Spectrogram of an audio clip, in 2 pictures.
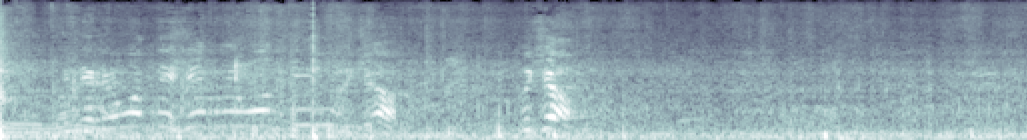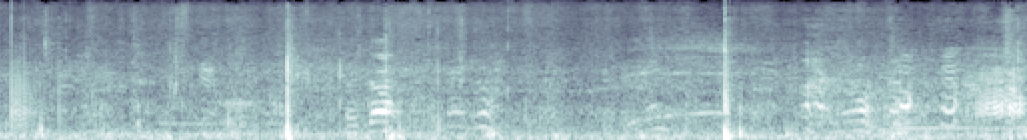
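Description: A soccer ball kicked several times on an open field, each kick a sharp thud, the loudest at the very start and about nine seconds in, among distant shouts from the players.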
